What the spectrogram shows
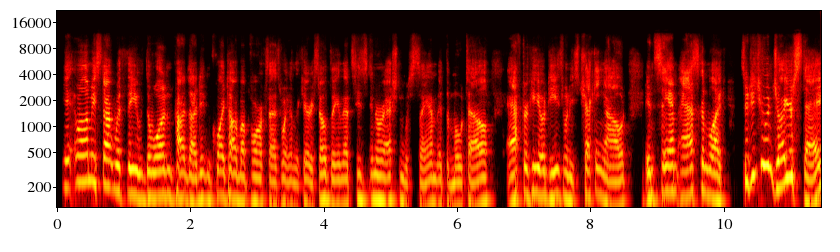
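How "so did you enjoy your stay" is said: sweet, earnest, pitched-up delivery. Retelling a character's question at motel checkout: imitating a nice, earnest question. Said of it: "all nice and earnestly".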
